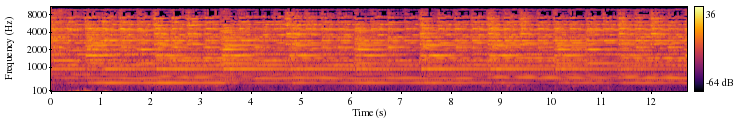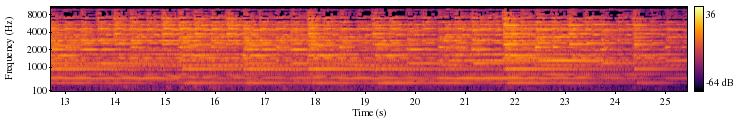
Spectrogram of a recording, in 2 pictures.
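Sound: festive church bell ringing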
